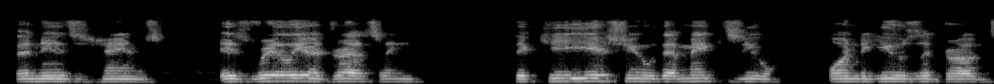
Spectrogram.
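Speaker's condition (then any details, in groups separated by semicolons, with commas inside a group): Toxic leukoencephalopathy, locked-in syndrome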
